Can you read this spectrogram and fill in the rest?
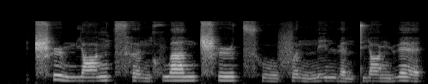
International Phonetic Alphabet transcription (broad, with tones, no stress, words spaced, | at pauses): ʈ͡ʂʰɻ̩˥˩mjɑ˧˥ŋt͡sʰə˨˩n xwa˥nʈ͡ʂʰɻ̩˥ t͡sʰu˨˩ fə˥˩nn̪i˥n̪ɥɛ˨nt̪jɑ˥˧ŋ ɥɛ˥˩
